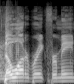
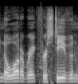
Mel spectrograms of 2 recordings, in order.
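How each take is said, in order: First: Punched out, higher and louder; a cheeky loud protest; louder playful quip. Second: Said in the usual way. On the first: Real, not acted. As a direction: call it out with a grin. Joking after water break called.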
